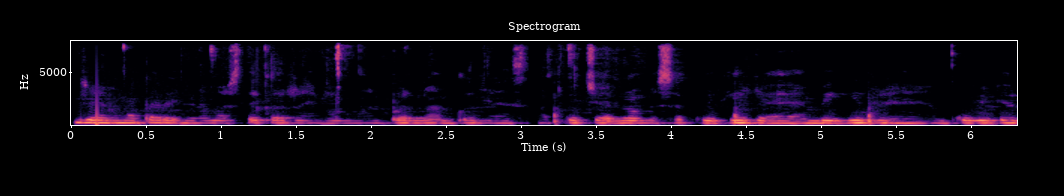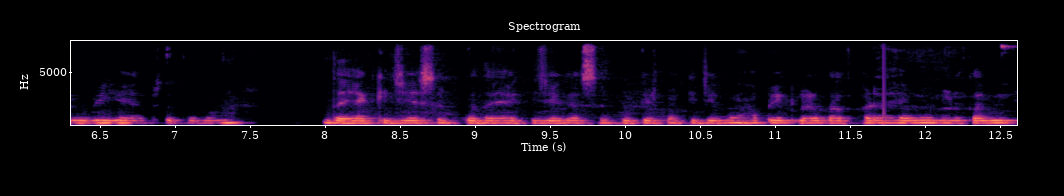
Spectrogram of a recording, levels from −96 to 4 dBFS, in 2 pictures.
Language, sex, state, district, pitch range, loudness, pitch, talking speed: Hindi, female, Jharkhand, Sahebganj, 220-230 Hz, -27 LUFS, 225 Hz, 140 wpm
